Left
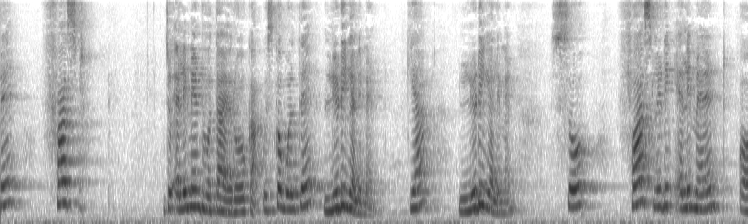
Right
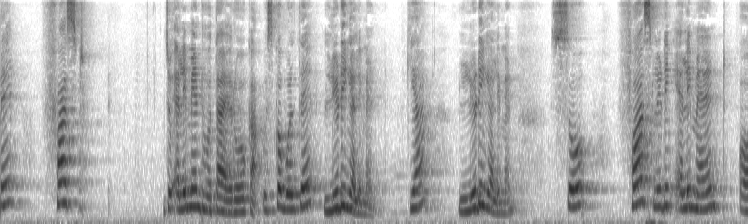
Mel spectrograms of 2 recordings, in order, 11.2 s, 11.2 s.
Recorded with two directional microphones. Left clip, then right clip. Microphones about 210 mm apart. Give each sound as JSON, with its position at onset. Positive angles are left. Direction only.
{"t": 0.8, "sound": "speech", "side_deg": -25}
{"t": 2.5, "sound": "speech", "side_deg": -25}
